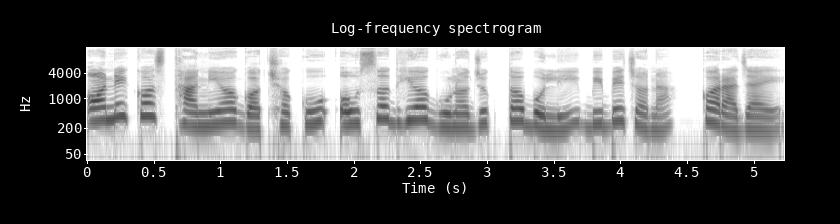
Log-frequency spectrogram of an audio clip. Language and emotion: Odia, neutral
